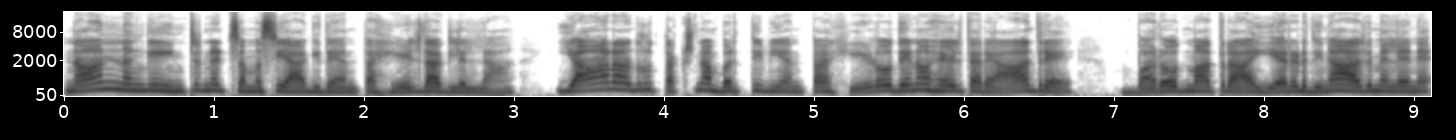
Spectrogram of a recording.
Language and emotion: Kannada, disgusted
